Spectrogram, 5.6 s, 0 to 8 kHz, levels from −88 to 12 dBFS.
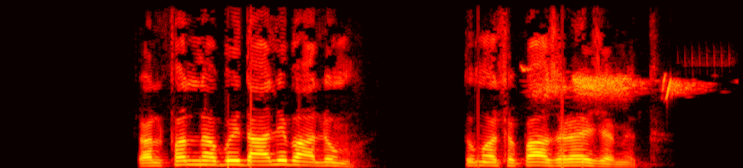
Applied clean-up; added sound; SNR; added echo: none; Bird vocalization, bird call, bird song; 10 dB; none.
